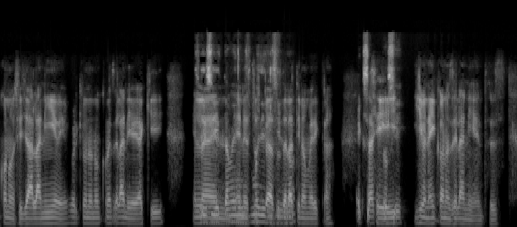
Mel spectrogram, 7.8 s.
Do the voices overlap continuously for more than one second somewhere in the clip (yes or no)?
yes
